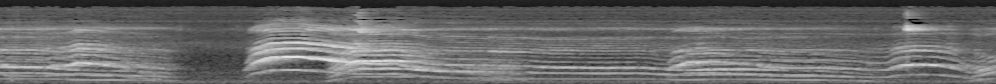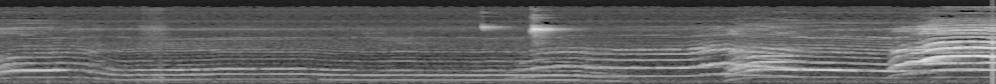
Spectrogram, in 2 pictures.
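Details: Two domestic cats fighting, a long drawn-out yowling exchange of rising and falling wails, rich in harmonics, some low steady growls between louder howls, with brief breaks and renewed surges of caterwauling.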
